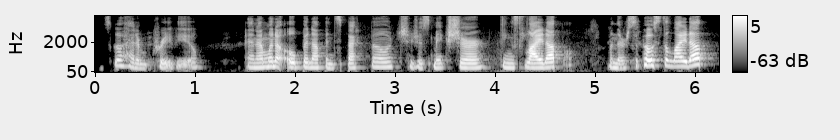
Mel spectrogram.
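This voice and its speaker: A teacher trainer runs a live coding workshop for teachers, talking casually through each step aloud and often restarting. Her voice is medium in pitch and fairly quick.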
